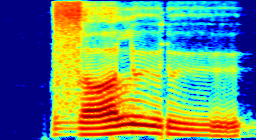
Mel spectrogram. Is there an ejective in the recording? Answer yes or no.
no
